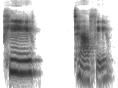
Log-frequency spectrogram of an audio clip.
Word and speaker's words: pTaffy: And so the compromise was just I would add a silent P to my name. And I was like, it's like pterodactyl. It'll be great. And so it became the running joke that whole summer that everybody would be like, hey, pTaffy. And I would like pretend to be mad and like, it, the P is silent.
